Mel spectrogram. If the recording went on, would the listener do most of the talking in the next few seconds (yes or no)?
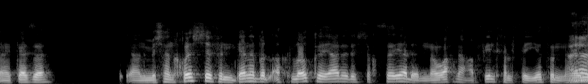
yes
